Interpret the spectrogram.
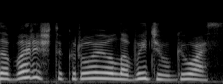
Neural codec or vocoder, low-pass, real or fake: none; 7.2 kHz; real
